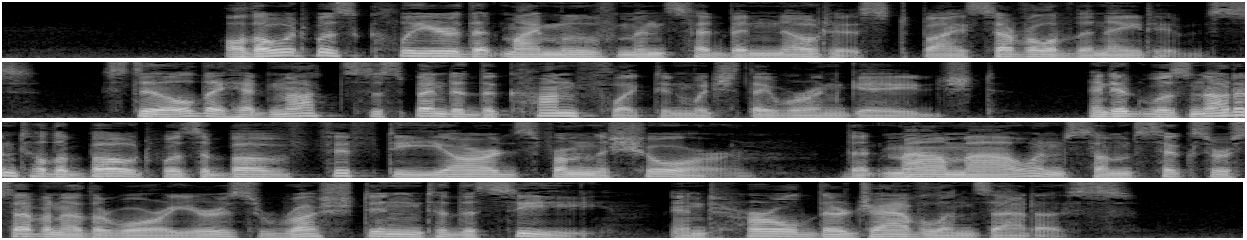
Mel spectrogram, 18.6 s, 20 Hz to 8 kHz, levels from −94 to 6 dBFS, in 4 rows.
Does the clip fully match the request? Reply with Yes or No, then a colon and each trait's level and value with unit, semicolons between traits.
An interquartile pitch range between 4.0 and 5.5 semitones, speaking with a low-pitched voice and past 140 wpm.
Yes: average, 4.7 semitones; low, 105 Hz; average, 195 wpm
